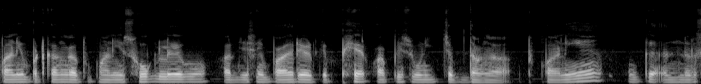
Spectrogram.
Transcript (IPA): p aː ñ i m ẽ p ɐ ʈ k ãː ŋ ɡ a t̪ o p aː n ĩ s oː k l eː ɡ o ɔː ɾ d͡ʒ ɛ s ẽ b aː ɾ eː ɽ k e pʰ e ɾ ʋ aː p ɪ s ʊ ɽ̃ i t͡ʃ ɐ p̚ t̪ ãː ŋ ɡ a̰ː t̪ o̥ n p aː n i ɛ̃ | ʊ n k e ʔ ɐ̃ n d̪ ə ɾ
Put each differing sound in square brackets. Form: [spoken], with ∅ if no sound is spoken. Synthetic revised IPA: p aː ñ i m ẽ p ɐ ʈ k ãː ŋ ɡ a t̪ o p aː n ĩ s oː k l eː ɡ o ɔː ɾ d͡ʒ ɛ s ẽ b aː ɾ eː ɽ k e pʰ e ɾ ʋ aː p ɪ s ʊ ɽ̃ i t͡ʃ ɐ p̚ [d̪] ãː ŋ ɡ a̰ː t̪ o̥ [∅] p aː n i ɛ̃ | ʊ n k e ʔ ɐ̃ n d̪ ə ɾ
